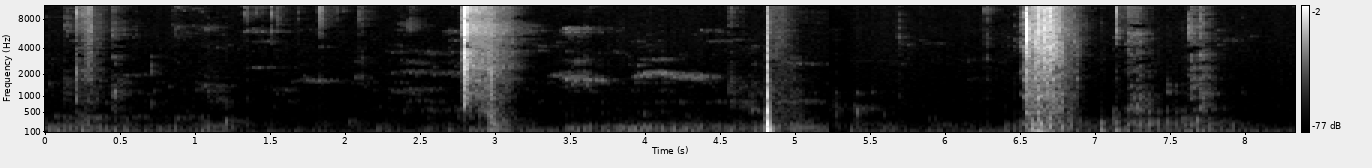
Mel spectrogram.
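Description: Sharp electrical snaps from a homemade xenon ring-flash circuit: one crack with a short tail, a louder, sharper snap about two seconds later, then a brief crackle near the end, as the charged capacitor discharges while the trigger leads are brought together.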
